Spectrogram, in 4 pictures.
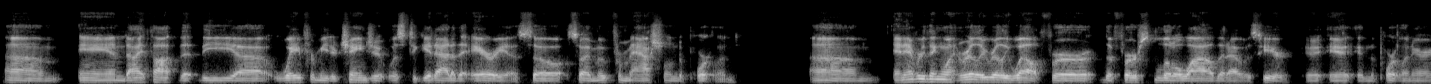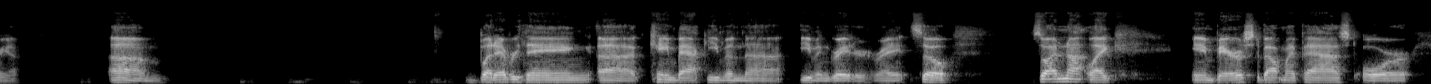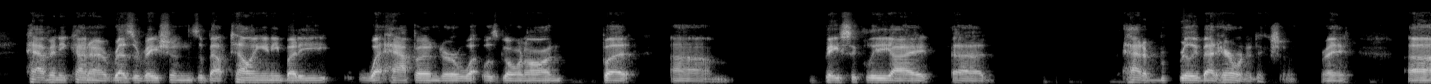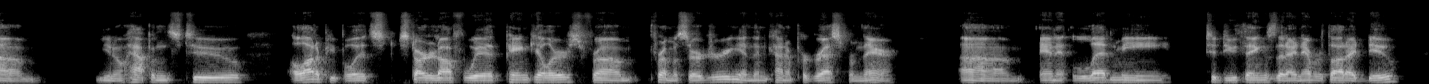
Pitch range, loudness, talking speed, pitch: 95-105 Hz, -19 LUFS, 145 wpm, 100 Hz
